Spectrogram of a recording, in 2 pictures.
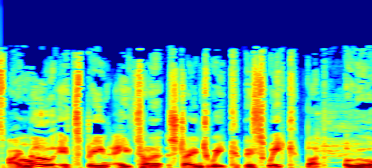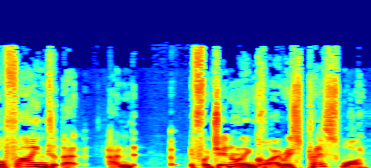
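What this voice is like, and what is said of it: Automated answering-machine voice, Scottish-American. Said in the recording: “I'd describe his current accent as automatic answering machine ... It's slightly Scottish, slightly American. ... it did sound automated”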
